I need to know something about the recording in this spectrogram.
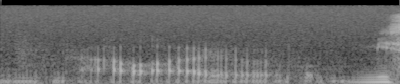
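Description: A man's drawn-out, creaky hesitation sound, a low pulsing 'mmm' made with his lips closed while he searches for a word. Speech resumes near the end.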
